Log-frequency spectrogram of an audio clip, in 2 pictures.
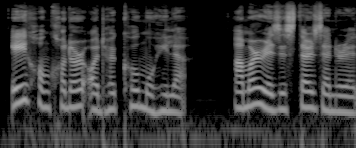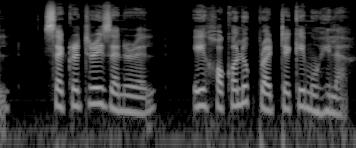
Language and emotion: Assamese, neutral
